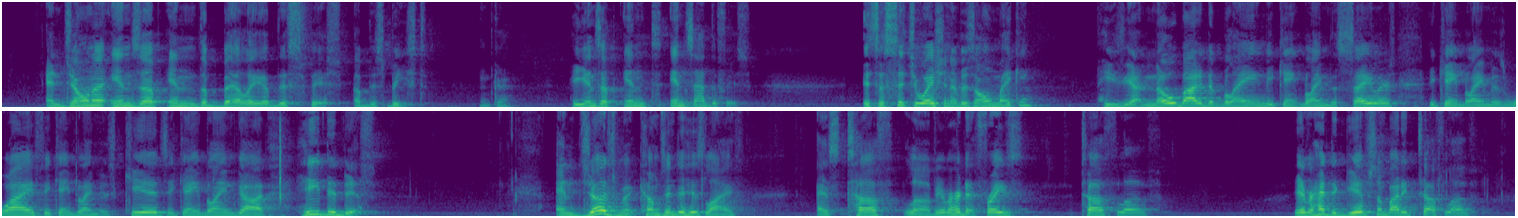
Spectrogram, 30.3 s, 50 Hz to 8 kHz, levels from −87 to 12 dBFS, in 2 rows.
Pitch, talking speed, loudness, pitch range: 170 Hz, 155 wpm, -23 LUFS, 140-190 Hz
